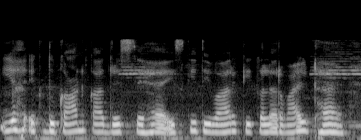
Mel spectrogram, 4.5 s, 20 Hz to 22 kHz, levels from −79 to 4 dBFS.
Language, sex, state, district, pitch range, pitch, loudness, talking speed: Hindi, female, Jharkhand, Palamu, 180-205 Hz, 185 Hz, -16 LUFS, 160 wpm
